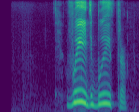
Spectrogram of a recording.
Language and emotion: Russian, angry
